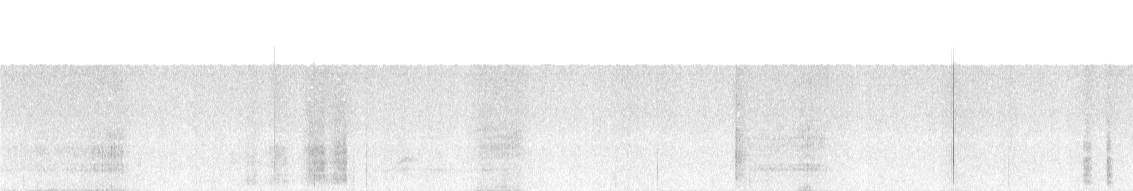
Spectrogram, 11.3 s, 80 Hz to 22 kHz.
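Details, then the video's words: A 6-month-old female Vizsla, worn out after a beach workout with her 4-year-old brother in Brigantine, New Jersey, snores in slow, low rumbling breaths spaced several seconds apart. "Vizsla snoring"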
